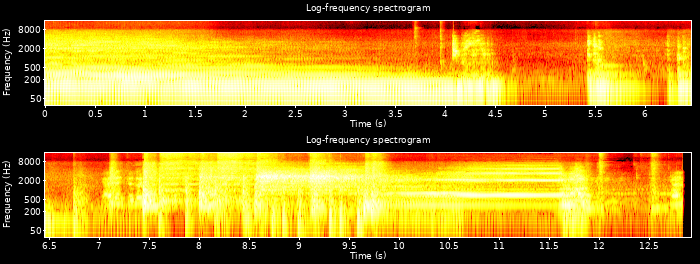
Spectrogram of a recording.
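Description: A rock band's last chord ringing out on distorted electric guitars and bass, held steady, then cut off about four seconds in. After it come scattered knocks and voices, with a guitar tone sounding again near the end.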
